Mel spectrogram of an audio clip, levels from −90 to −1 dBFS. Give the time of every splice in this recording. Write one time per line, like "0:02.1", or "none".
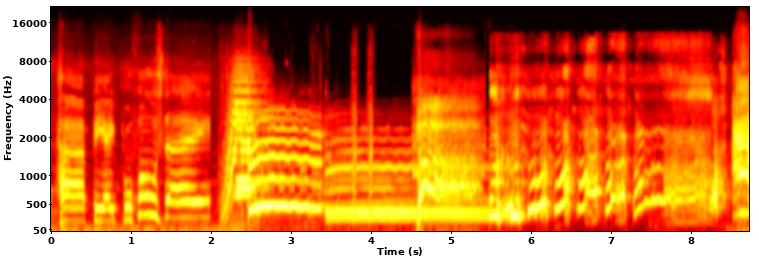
none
